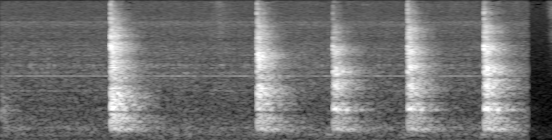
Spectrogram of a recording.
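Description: Sharp percussive clicks counting the band in before the song: two about a second apart, then three quicker ones about half a second apart, each ringing briefly.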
